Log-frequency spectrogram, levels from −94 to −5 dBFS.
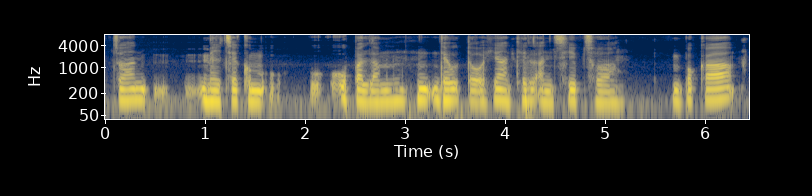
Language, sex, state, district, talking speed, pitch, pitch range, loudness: Mizo, male, Mizoram, Aizawl, 120 wpm, 125 Hz, 115-130 Hz, -18 LUFS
